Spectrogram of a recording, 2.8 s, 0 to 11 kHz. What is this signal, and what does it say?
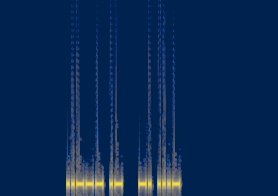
Morse code, heard as a keyed tone, about 48 wpm, 700 Hz. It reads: 2A NV
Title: Field Day Exchanges - 50wpm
